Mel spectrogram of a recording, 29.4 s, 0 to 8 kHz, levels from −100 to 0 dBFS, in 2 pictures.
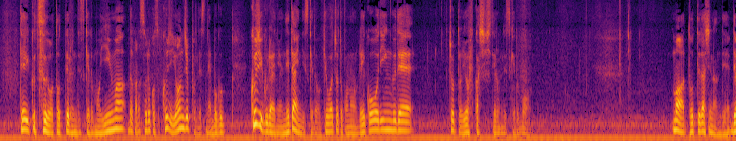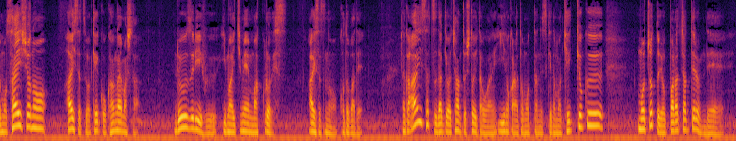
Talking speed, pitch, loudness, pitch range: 355 characters per minute, 130 Hz, -21 LUFS, 110-155 Hz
